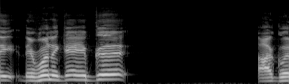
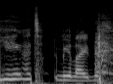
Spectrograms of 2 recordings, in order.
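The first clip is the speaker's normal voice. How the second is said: hurt mock protest; 3 semitones higher, 9 dB quieter, much faster than usual. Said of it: "I'm just telling him".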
